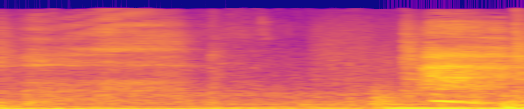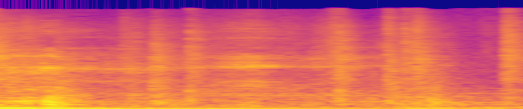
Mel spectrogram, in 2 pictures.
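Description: A door being closed nearby: a brief scrape and a soft thud partway through, surrounded by quiet handling noise and room tone, with no one talking.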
